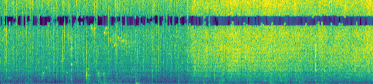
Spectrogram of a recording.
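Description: Shrimp sizzle in hot oil in a pan.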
